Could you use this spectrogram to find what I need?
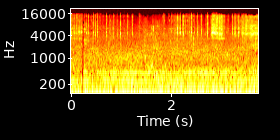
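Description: A fishing reel ticks rapidly as its handle is cranked.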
